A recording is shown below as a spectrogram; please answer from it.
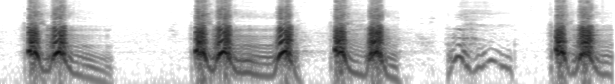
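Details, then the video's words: {'text': 'Paired, forceful barks from a German Shepherd dog, repeated about every second or two, with a low whining murmur before the final pair.'} "German Shepherd Dog Barking Sound Effect"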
